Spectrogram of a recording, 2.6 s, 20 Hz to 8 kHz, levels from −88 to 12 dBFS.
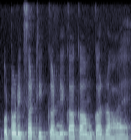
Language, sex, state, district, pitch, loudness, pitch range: Hindi, female, Haryana, Rohtak, 215 Hz, -14 LUFS, 200-225 Hz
